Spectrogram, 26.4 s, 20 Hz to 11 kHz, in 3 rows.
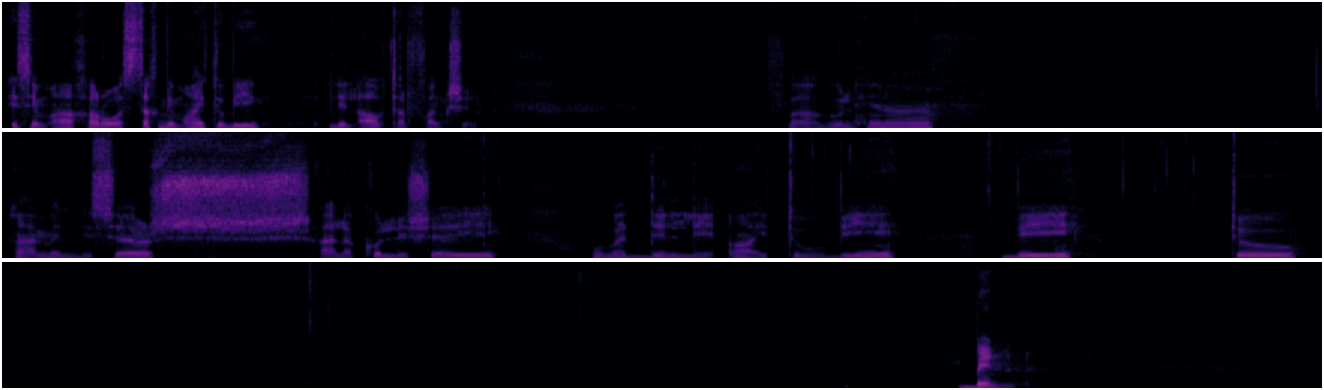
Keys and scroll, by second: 10.9-12.0 typing, 13.4-15.3 typing, 16.4-17.2 typing, 20.1-21.0 typing.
